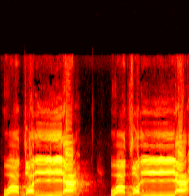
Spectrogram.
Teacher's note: لام کو سخت کیا، ضاد کو موٹا کیا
